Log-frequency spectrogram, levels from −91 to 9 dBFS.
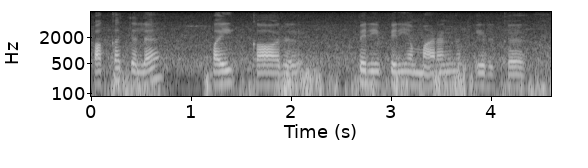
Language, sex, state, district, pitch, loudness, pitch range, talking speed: Tamil, female, Tamil Nadu, Chennai, 150 Hz, -18 LUFS, 135-160 Hz, 90 wpm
